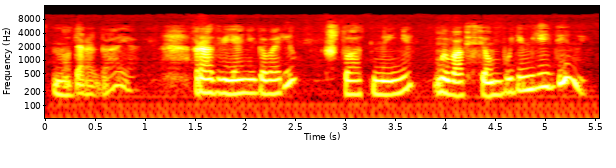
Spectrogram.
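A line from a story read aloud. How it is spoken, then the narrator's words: Soft-spoken nobleman. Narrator (Russian): граф мягко добавил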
